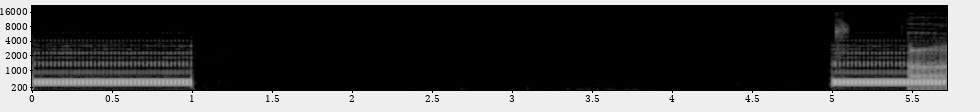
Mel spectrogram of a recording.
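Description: Ringback tone of an outgoing phone call: a steady buzzing burr, a long silent gap, then the burr again, ending with a short noisy burst.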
